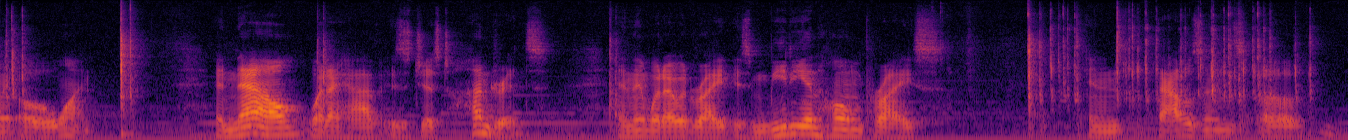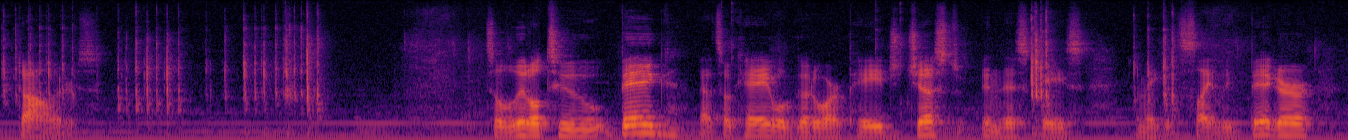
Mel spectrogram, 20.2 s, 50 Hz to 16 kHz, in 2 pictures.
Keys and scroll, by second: 0.0-0.6 typing, 7.7-12.8 typing, 17.7-19.3 typing.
